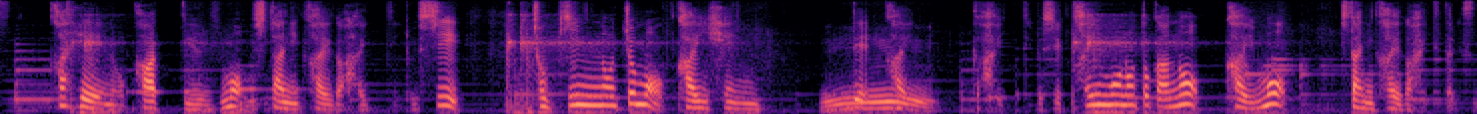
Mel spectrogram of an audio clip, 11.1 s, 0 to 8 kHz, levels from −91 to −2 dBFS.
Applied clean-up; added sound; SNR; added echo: neural mask model RNNoise.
